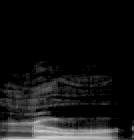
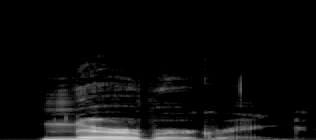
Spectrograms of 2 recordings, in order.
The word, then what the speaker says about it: Nürburgring: Yeah, it's not Nur and it's not new. It's Nürburgring. Yeah, I can't give you an easy way. You just need to know it's Nürburgring, and that's how you say it.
